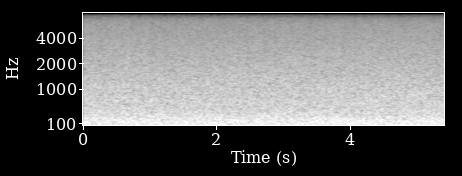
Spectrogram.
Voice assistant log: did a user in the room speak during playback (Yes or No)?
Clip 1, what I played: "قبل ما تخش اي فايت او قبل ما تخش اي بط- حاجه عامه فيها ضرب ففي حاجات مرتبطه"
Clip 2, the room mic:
No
